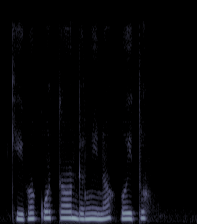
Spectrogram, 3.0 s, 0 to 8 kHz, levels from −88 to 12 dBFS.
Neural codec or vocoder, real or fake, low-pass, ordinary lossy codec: codec, 24 kHz, 0.9 kbps, WavTokenizer, small release; fake; 7.2 kHz; none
